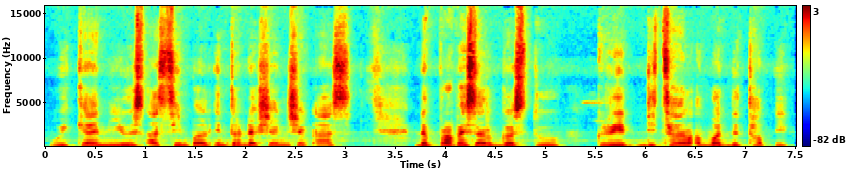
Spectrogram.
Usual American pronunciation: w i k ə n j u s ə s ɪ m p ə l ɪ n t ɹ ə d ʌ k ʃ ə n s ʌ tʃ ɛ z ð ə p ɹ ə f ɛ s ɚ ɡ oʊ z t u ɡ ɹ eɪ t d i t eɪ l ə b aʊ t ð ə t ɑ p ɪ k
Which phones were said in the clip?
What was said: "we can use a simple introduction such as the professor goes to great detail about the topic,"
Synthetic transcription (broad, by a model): w i k ə n j u s ə s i m p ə l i n t ɹ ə d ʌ k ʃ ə n ʃ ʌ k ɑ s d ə p ɹ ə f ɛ s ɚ ɡ oʊ s t u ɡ ɹ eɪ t d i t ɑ l ə b aʊ t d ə t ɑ p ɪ k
